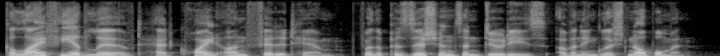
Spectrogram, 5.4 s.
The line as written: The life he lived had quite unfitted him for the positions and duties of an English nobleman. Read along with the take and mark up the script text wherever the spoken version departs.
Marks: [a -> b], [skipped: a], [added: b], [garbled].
The life he [added: had] lived had quite unfitted him for the positions and duties of an English nobleman.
